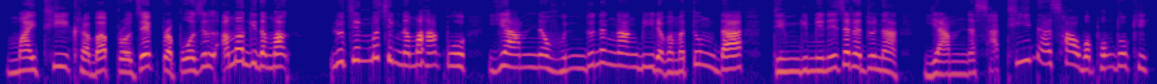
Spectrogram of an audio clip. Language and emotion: Manipuri, angry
